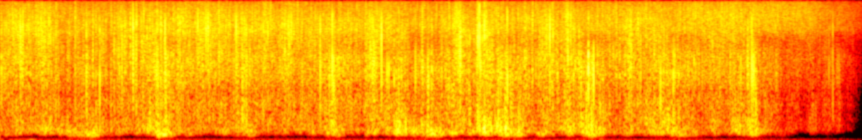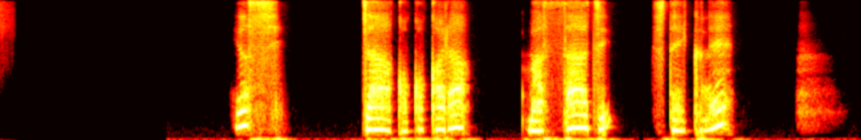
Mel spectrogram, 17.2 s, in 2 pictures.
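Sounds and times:
fizzing and bubbling ASMR sound: 0.0s - 8.6s
speech: 11.0s - 11.4s, 12.3s - 16.0s.

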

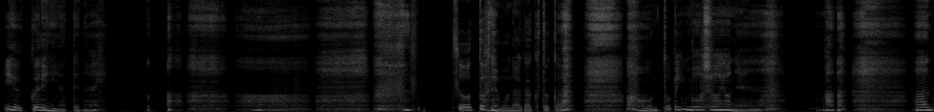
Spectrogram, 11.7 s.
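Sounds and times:
speech: 0.2s - 1.4s, 5.8s - 10.6s, 11.5s - 11.6s
person breathing close to the listener: 2.1s - 5.2s, 7.3s - 8.0s, 10.6s - 11.4s.

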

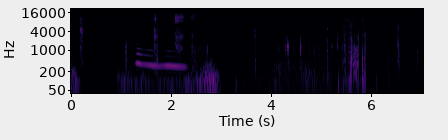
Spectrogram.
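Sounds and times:
wet licking and lip-smacking: 1.6s - 6.6s.

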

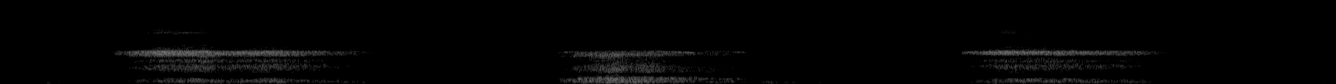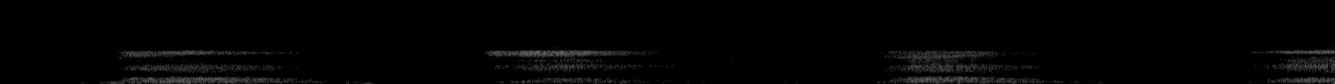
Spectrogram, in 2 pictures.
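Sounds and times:
sleeping breath: 1.1s - 3.9s, 5.6s - 7.8s, 9.6s - 11.8s, 14.5s - 16.8s, 18.1s - 20.3s, 22.1s - 24.1s, 25.9s - 26.7s.

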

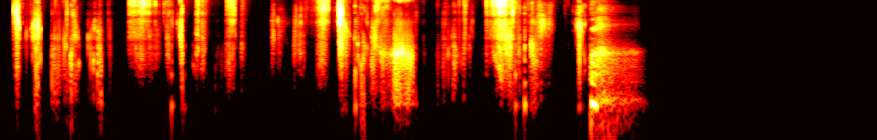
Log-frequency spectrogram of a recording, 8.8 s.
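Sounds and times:
ASMR ear licking sounds: 0.1s - 5.9s.

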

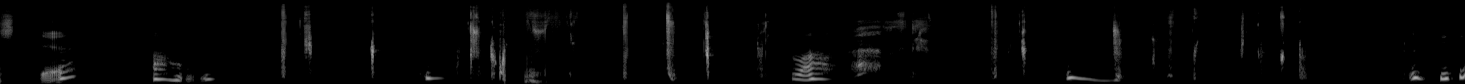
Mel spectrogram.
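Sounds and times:
fellatio sounds: 2.8s - 13.2s, 14.0s - 14.6s.

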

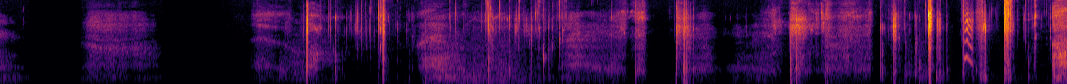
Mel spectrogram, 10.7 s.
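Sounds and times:
binaural ear licking: 3.0s - 7.0s, 7.7s - 10.5s.

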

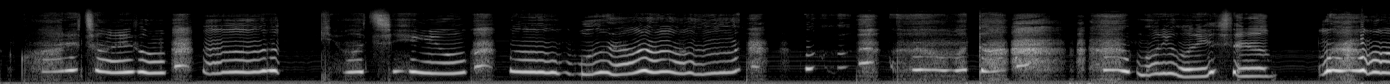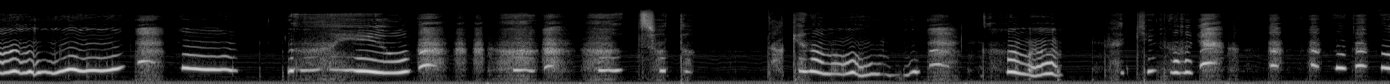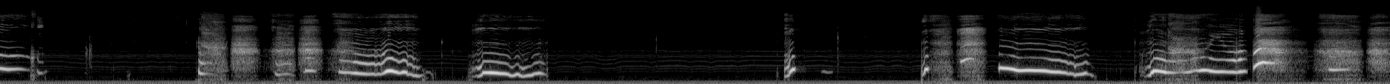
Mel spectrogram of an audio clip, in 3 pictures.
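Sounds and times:
live performance voice only with electric massager: 0.2s - 15.2s, 15.8s - 20.8s, 21.6s - 28.3s, 29.8s - 33.3s, 37.8s - 40.4s.

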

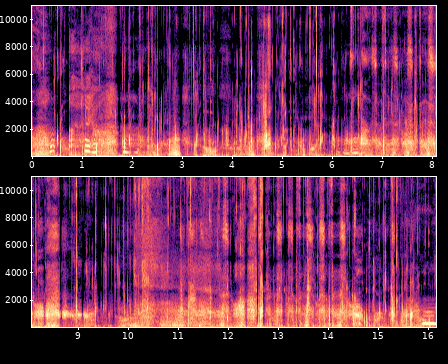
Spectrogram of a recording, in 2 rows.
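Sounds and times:
ear licking: 0.0s - 16.1s
whispering: 15.8s - 16.1s.

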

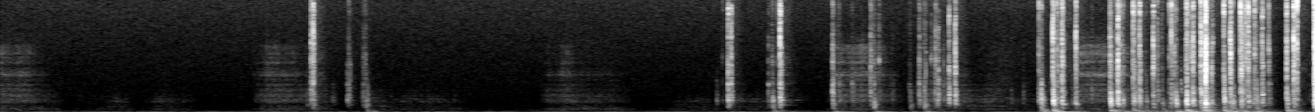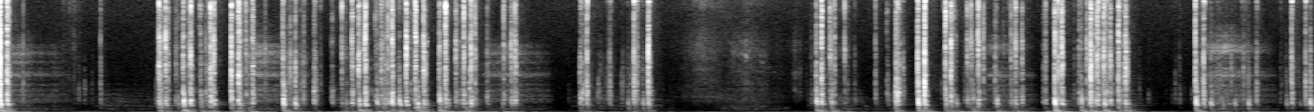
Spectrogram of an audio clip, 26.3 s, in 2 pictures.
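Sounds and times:
typing: 7.7s - 9.6s, 10.4s - 13.3s, 14.8s - 18.4s, 19.0s - 19.7s, 21.3s - 26.2s
breathing: 8.3s - 9.1s, 10.5s - 14.0s, 14.8s - 26.2s.

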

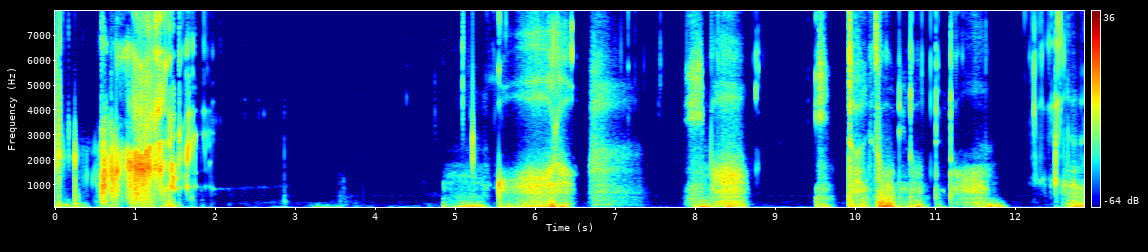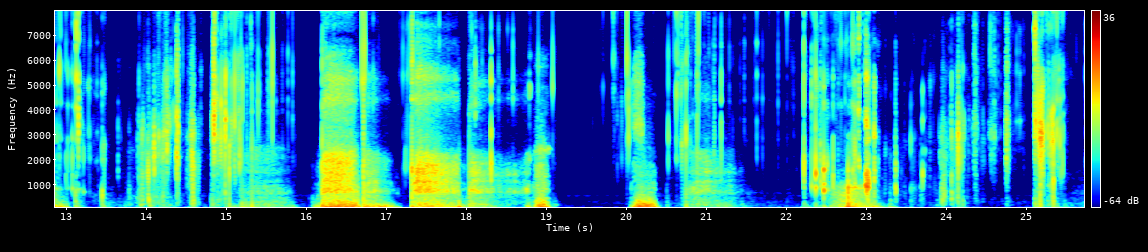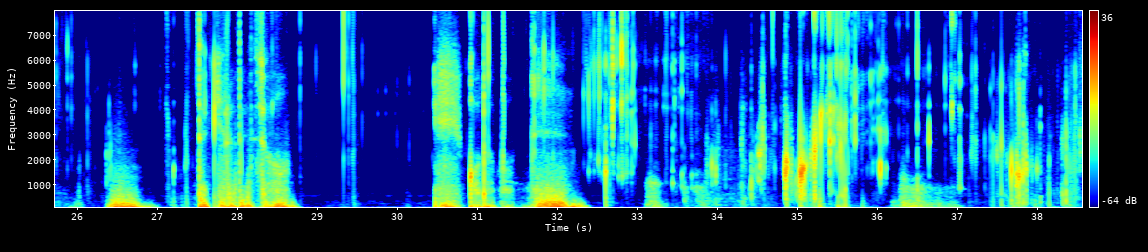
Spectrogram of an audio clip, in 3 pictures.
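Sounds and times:
ear licking: 0.0s - 2.0s, 4.9s - 7.2s, 9.5s - 19.1s, 19.8s - 21.4s, 22.2s - 24.5s, 25.1s - 29.5s, 30.5s - 38.5s.

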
